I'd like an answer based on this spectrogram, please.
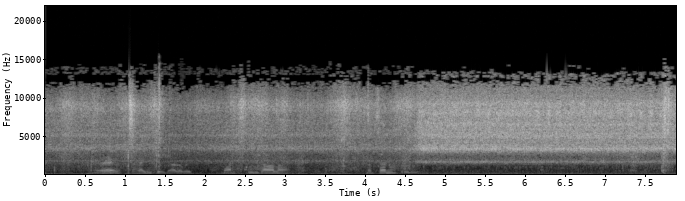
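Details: Cicada drone beginning about halfway through as a steady, loud, hissing buzz high in pitch. Before it starts, a baby monkey gives a series of short, rising-and-falling squeaky calls over a low hum.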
